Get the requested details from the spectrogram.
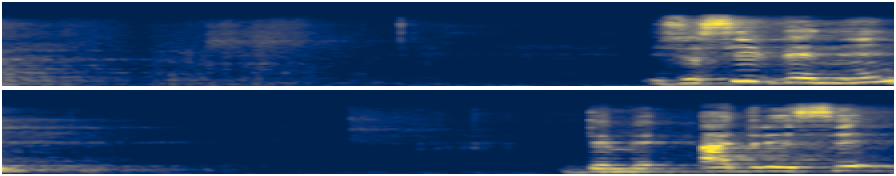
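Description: A man speaks earnestly into a close microphone, in short bursts with pauses.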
